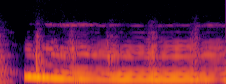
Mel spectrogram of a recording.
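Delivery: soft, sinking closed-lip hum. Shown as a demonstration. Coach patting own rib cage, soft hum. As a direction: hum gently downward and hold. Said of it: "I'm gonna add a hum".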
